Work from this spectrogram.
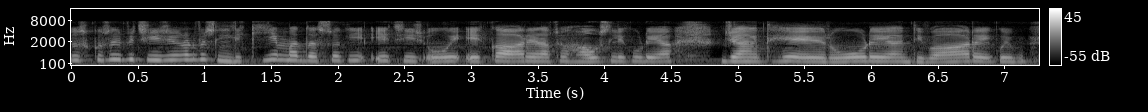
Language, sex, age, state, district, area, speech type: Dogri, female, 30-45, Jammu and Kashmir, Reasi, urban, spontaneous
